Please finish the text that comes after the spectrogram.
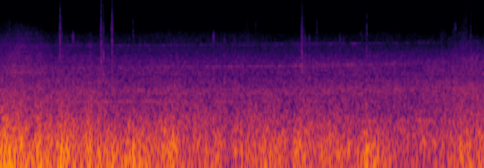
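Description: Strong wind buffets the microphone at Schiphol Airport, a constant rough low roar with a faint steady aircraft hum beneath and a few light clicks, no speech.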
